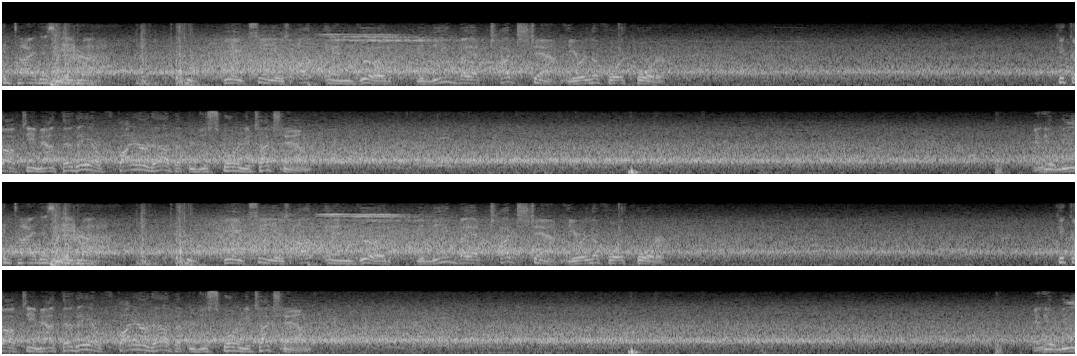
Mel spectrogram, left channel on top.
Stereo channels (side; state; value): both; normal; correlation 0.68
